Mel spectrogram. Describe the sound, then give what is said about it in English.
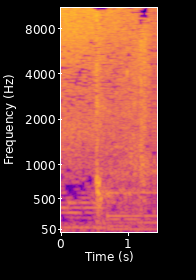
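Fizzing of a large Coke soda from McDonald's: a steady, even hiss of bubbles lasting about a second and a half, with one brief louder burst partway through. “This is the sound of a large Coke at McDonald's.”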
